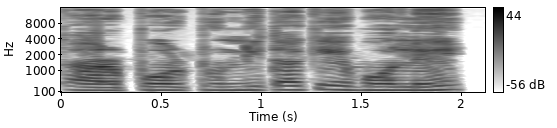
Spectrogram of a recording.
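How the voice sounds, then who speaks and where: Slow, higher-voiced male children's storyteller. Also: little pitch movement, darkish tone, no echo. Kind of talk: scripted children's story narration.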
